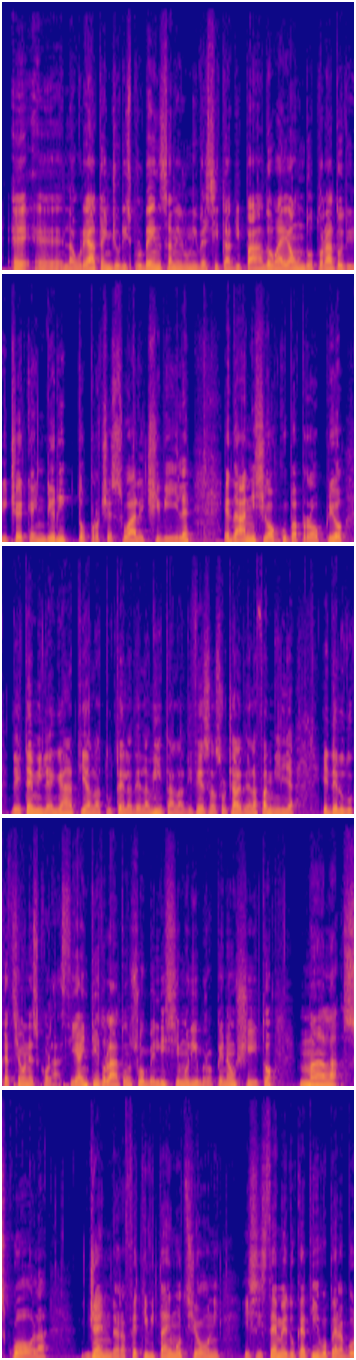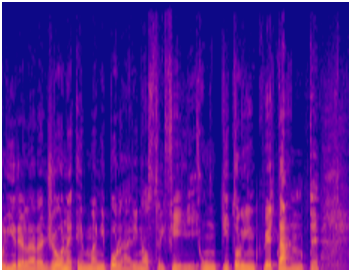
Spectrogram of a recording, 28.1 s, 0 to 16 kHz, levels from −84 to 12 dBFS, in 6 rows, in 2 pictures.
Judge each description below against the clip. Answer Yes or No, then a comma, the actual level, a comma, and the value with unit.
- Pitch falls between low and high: No, low, 130 Hz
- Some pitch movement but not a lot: Yes, average, 4.3 semitones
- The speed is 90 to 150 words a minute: Yes, average, 145 wpm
